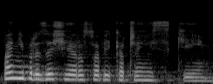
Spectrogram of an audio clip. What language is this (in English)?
Polish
